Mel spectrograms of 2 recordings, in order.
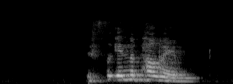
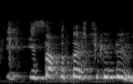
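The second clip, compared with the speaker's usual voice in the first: usual speaking voice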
